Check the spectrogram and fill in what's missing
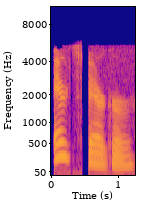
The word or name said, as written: Erzberger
